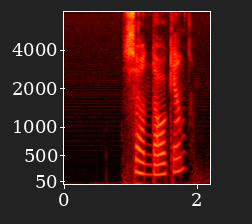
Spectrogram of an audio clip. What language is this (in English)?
Swedish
